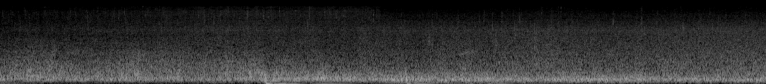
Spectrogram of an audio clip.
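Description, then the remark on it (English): A sudden, heavy, steady downpour in a jungle hisses and patters continuously with a low rumbling undertone of thunder, loud throughout, with no voices. “Rain, you gotta love it, eh?”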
